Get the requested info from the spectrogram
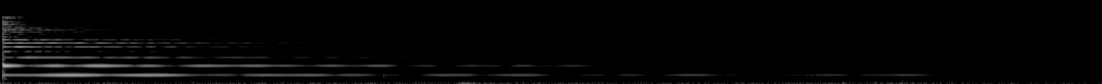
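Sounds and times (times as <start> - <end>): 
ZITH A4 zither: 0.0 - 5.8.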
